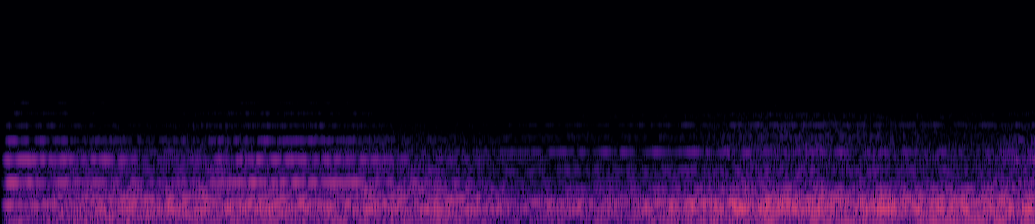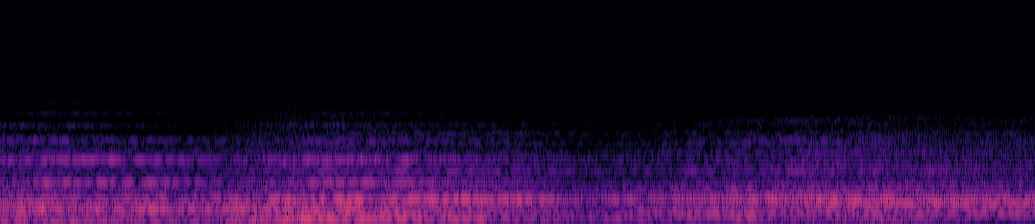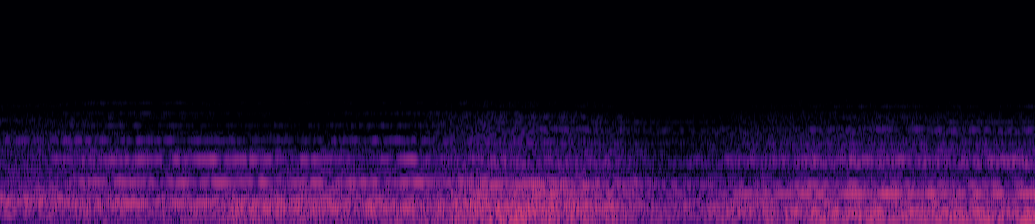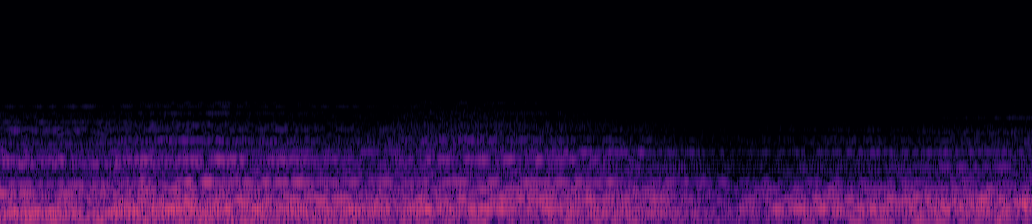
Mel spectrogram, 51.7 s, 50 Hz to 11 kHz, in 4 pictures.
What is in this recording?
This sound or collaborations of other sounds was made using FL Studio 11 along with "Paul's Extreme Sound Stretch". Various VST's effects were applied to these sounds before stretching. This sound may or may not have been altered via stretching, panning, Equalization, Parametric EQ, Reverb, Delay, Distortion, Filtering/Lows/Highs/Mid's, Layering, chopping and many other sound manipulation techniques.
Extended version..
Elementary Wave 11v2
